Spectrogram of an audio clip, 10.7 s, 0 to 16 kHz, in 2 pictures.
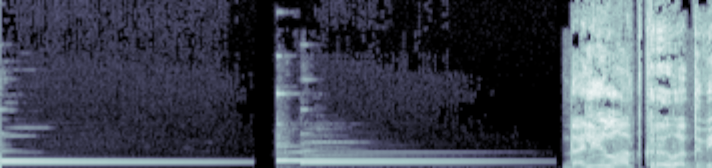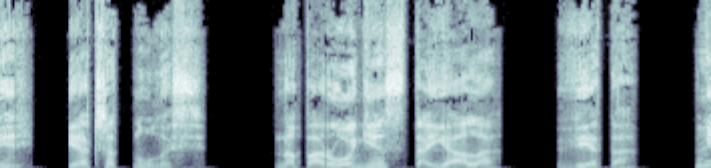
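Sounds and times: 
electronic doorbell chime at a front door: 0.0s - 4.2s
speech: 4.3s - 10.6s.

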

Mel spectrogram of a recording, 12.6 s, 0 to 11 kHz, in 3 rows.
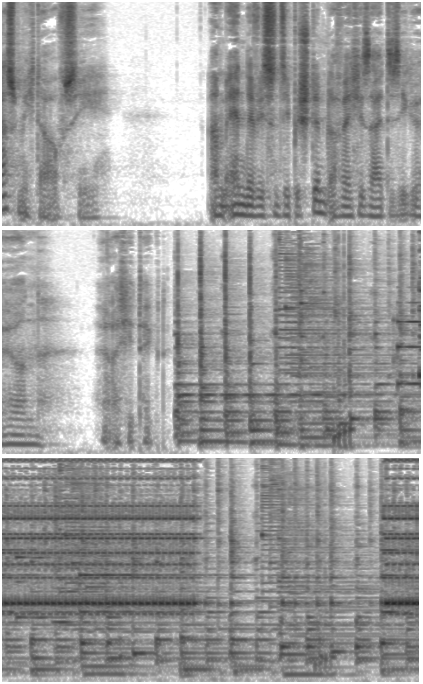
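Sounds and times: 
speech: 0.0s - 1.1s, 2.1s - 6.3s
busy rhythmic music: 6.0s - 12.5s
electronic telephone ringing in an architecture office: 8.2s - 10.8s, 12.1s - 12.5s.

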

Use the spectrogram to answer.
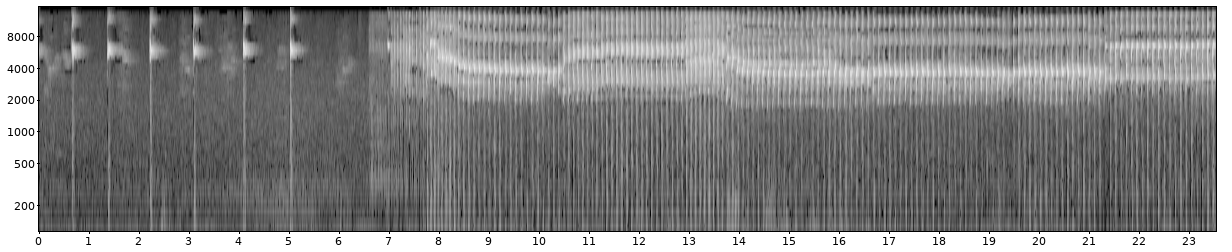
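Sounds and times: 
lovebird rapid stuttering chatter song: 6.6s - 23.5s.

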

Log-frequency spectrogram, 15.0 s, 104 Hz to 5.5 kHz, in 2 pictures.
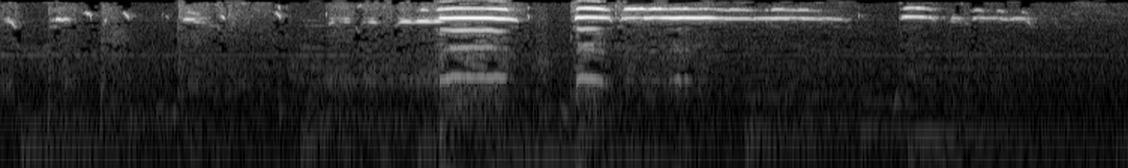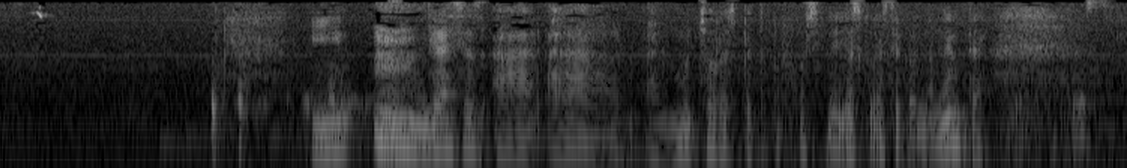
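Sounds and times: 
mountain and coastal songbirds chirping and whistling: 0.0s - 8.0s
speech: 9.6s - 15.0s.

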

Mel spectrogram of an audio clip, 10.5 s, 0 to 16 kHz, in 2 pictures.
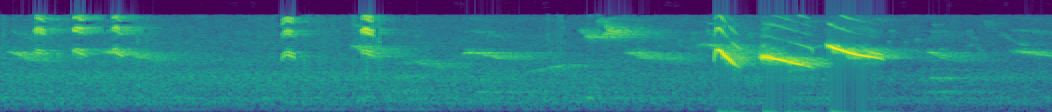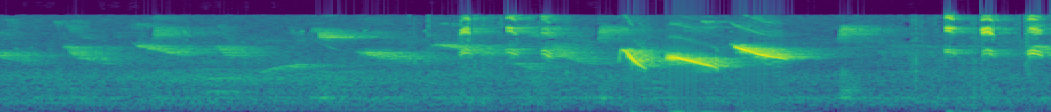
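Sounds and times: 
second wild free bird singing in contest: 0.0s - 10.5s
wild Green-winged saltator singing whistled notes in the bush: 1.4s - 4.5s, 5.2s - 10.5s.

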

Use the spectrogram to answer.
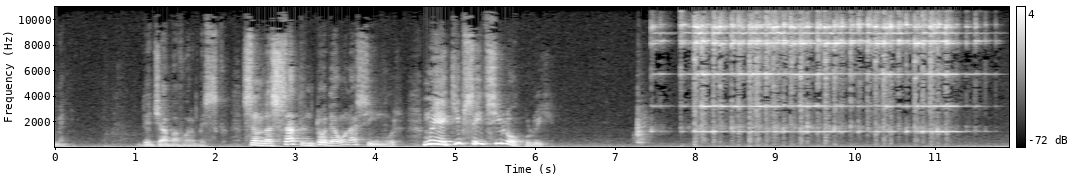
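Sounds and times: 
speech: 1.1s - 6.2s
small hand bell ringing: 7.4s - 11.9s.

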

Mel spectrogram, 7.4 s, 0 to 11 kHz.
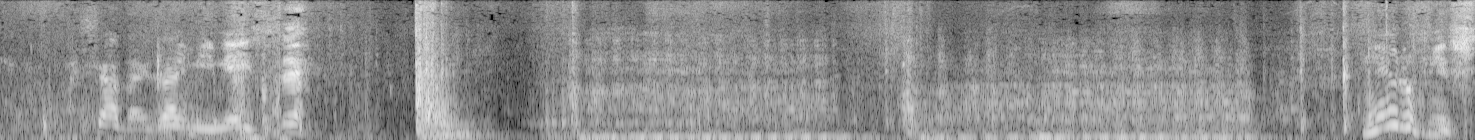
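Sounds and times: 
speech: 0.5s - 1.7s, 6.8s - 7.3s
old Syrena car engine starting: 2.3s - 7.3s.

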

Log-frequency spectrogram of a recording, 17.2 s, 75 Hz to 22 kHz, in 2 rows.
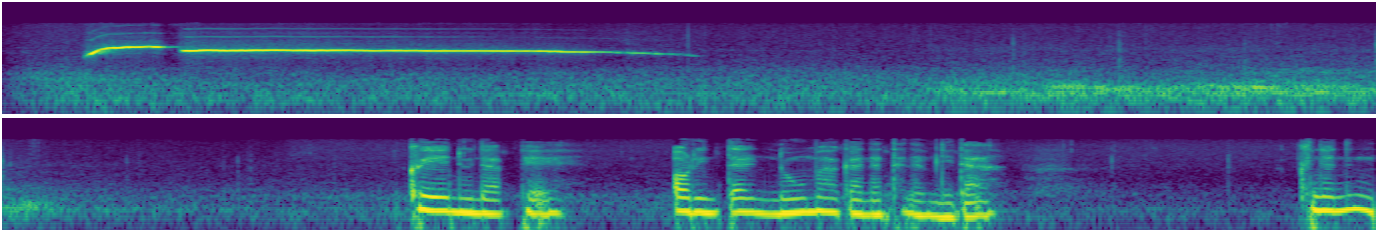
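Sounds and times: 
soft low rushing noise: 0.0s - 13.4s
man whistling on a windy street: 0.5s - 4.4s
speech: 11.2s - 12.2s, 12.8s - 14.9s, 16.8s - 17.1s.

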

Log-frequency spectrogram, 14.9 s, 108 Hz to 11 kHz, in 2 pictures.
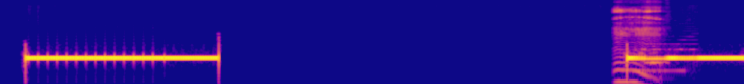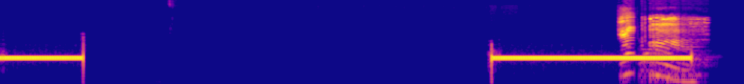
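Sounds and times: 
telephone ringing tone: 0.2s - 2.2s, 6.6s - 8.3s, 12.4s - 14.5s
person talking: 6.2s - 6.9s, 13.6s - 14.6s.

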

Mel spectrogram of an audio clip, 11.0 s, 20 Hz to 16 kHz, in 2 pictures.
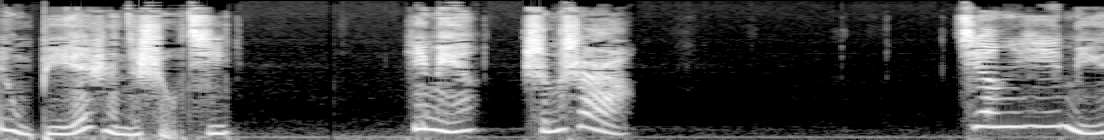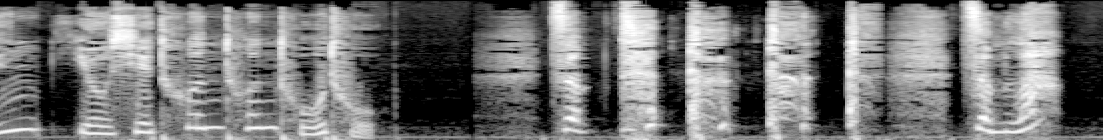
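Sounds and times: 
speech: 0.1s - 1.3s, 2.0s - 3.2s, 4.8s - 7.5s, 8.3s - 9.2s, 10.4s - 10.9s
harsh coughing after nearly choking: 8.6s - 10.0s.

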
